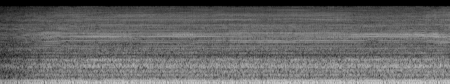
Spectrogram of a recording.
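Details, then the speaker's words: 1978 Datsun 280Z, first running in 30 years, injectors firing, at idle: constant high buzzing whine over the engine from the fuel pump, unusually loud, whether normal is unknown; loud fuel pump noise. "Let me know if this is like normal, but this fuel pump is like going crazy right now."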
